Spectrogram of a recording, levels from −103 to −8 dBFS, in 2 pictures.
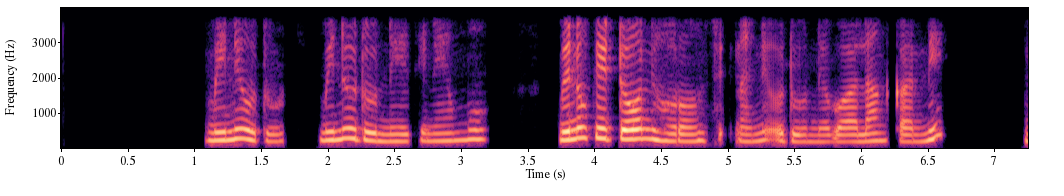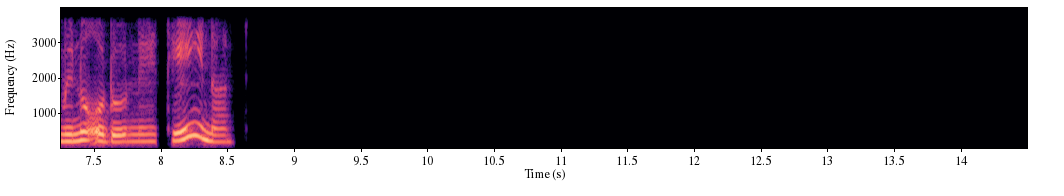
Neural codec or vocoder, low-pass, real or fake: none; 3.6 kHz; real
